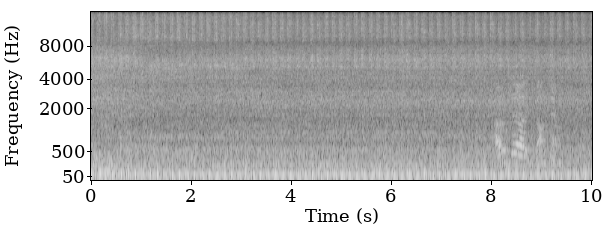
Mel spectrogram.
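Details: 1970 Datsun Roadster SPL311, running again after sitting 30 years and now under restoration, warmed up: smooth, steady idle with an even pulse and no misses or knocks; it runs healthy.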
